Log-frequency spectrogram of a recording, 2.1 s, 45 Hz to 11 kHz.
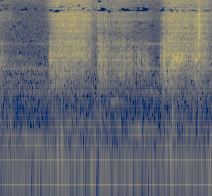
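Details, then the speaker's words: Mercedes Airmatic suspension (DTC 5505, 5507; sags low, pump always running): short bursts of airy hiss as the deflated right rear air bag is squeezed by hand, air escaping through a leak in the bag. "the right hand rear bag is leaking deflated right now in the bag so I can squeeze it and you can hear"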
